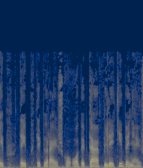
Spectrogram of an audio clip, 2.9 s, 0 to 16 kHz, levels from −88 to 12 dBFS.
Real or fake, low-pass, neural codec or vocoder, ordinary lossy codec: real; 14.4 kHz; none; MP3, 48 kbps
